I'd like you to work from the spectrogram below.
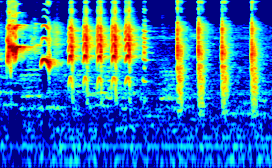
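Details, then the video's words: Jalak starling singing to stir other birds into song: two loud whistled notes, then a steady train of about five short rasping chirps, and four more evenly spaced harsh notes after a short pause. "SEKALI PENCET JALAK LANGSUNG PADA CEREWET"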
